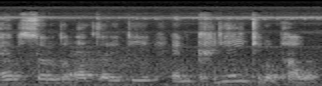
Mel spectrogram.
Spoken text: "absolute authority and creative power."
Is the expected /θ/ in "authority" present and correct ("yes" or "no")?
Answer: no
